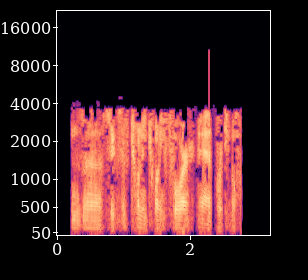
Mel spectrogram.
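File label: Troop 2A Dispatch, scanner audio recording; Troop 2A Dispatch (Chaffee, Custer, Fremont, Lake, Park)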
